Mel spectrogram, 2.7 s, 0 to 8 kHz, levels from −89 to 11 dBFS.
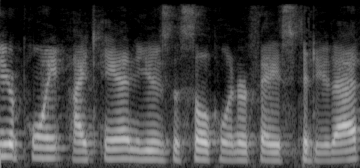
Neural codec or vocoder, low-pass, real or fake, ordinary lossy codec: codec, 16 kHz, 4 kbps, FreqCodec, larger model; 7.2 kHz; fake; AAC, 48 kbps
